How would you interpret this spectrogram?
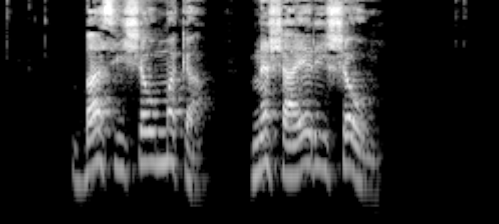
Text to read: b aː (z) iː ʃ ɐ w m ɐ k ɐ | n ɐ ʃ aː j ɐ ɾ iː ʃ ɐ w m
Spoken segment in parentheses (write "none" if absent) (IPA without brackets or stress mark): s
